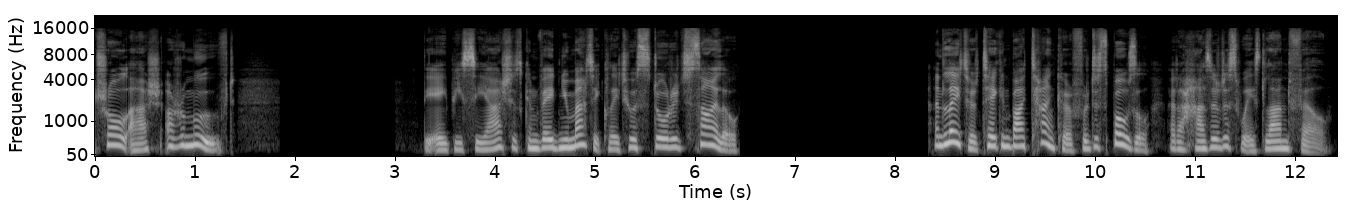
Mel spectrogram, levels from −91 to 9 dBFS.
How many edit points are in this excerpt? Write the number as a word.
zero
